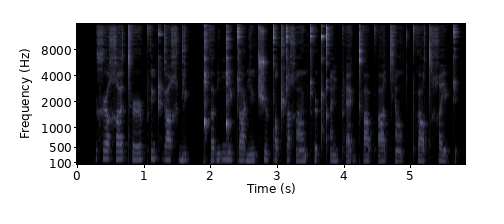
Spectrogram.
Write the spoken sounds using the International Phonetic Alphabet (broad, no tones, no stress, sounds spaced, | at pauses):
x ə˞ χ ʌ tʰ ə˞ pʰ ĩ ʈ ɡ ɑ χ ɡ i ʈ ǃʰ ʌ ɡ ŋ͡ǃ i ʈ ɑ ɡ ĩ ʈ ʃ u ʈ u tˤ ʈ ʌ χ ɑ̃ ʈʰ ə˞ ʈ qʼ ĩ ɡ pʼ æ ɡ kʰ ɑ pʼ ɑ tʰ ĩ tˤ pʰ u tˤ χ i ʈ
